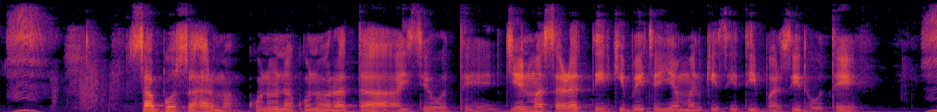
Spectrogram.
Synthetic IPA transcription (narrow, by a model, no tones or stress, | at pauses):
sɐbʱõsəɦəɾmãkoːnonɐkoːnoɾəd̪ːaɦəɪseɦoːt̪ed͡ʒenmãsɐɽək̚t̪iːɾkibeːt͡ʃəjãmɐnkisʰɪt̪ipəɾsɪd̪ɦoːt̪eː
